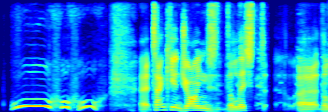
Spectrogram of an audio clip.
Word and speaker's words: Tankian: downs front man surge tankian is that you pronounce it tankian yep are you i've i've never actually known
